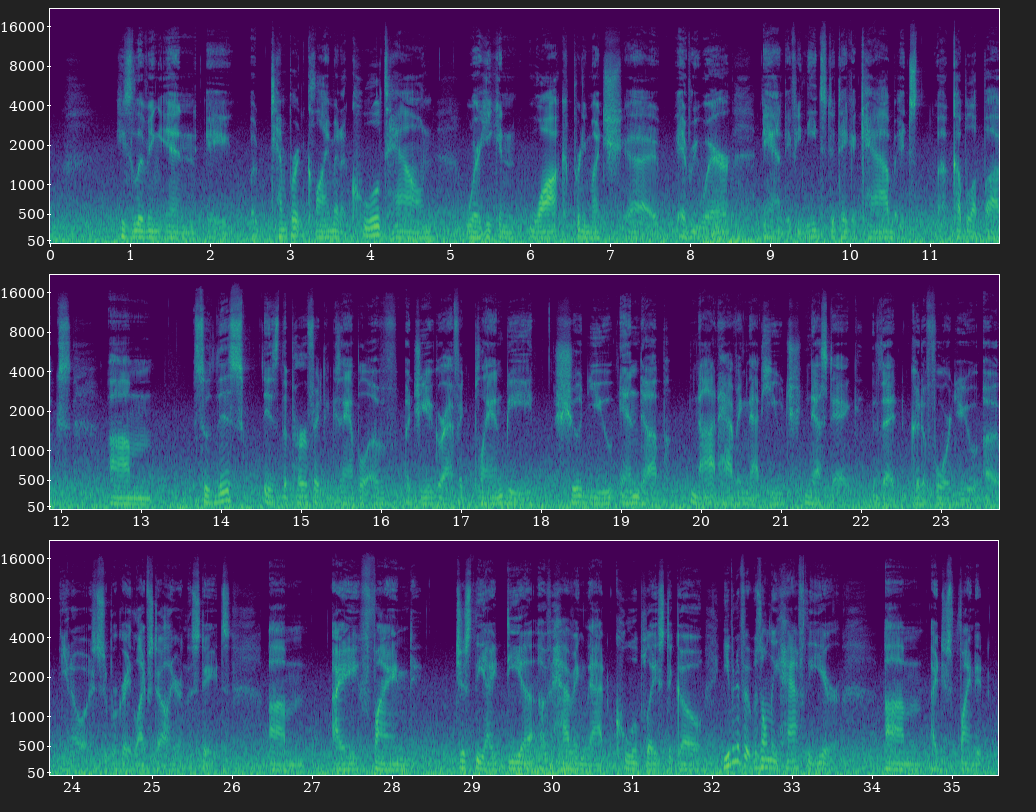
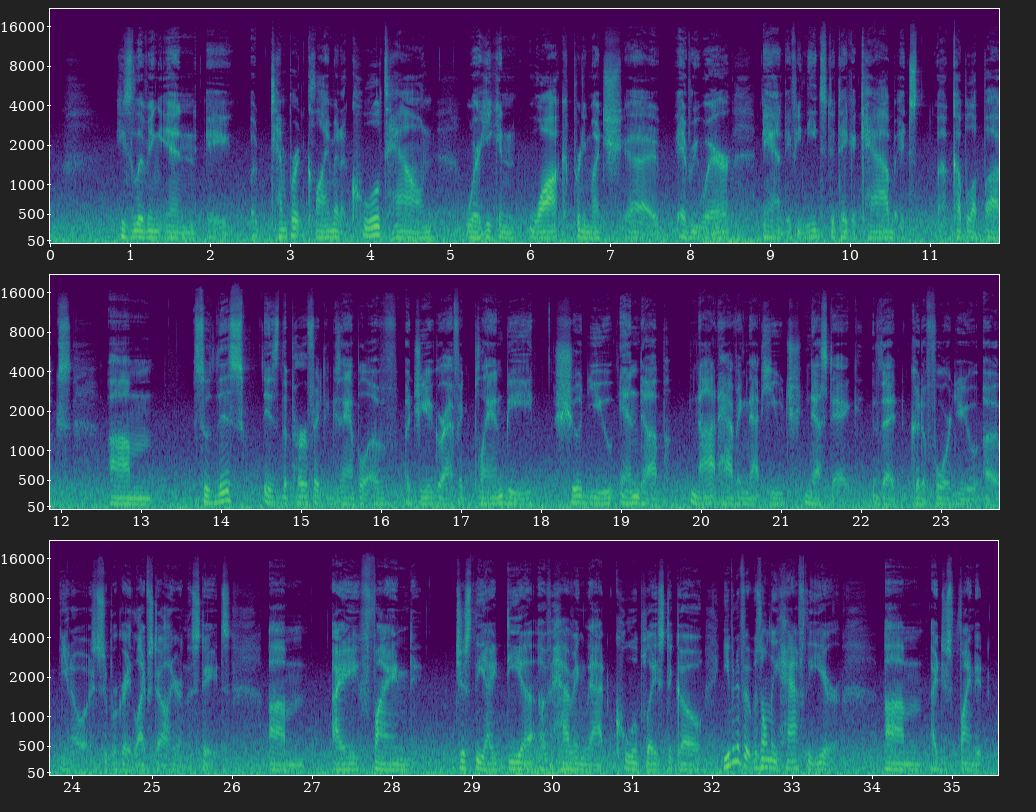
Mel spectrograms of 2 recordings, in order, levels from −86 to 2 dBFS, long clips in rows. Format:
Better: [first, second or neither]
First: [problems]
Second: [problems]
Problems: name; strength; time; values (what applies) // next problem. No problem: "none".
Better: second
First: wind noise on the microphone; heavy; 9 dB below the speech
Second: wind noise on the microphone; occasional gusts; 10 dB below the speech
